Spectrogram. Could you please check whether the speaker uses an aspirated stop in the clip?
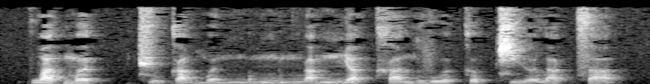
no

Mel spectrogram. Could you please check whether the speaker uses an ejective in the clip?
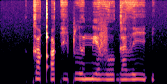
yes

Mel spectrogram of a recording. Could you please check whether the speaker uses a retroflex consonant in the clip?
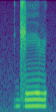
yes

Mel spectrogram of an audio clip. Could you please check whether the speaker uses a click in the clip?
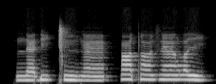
yes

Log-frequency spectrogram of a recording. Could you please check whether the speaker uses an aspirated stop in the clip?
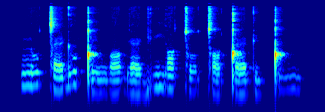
no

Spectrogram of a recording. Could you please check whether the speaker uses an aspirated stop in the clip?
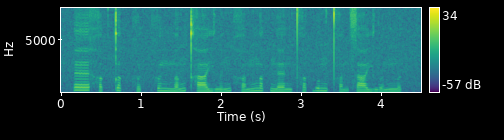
yes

